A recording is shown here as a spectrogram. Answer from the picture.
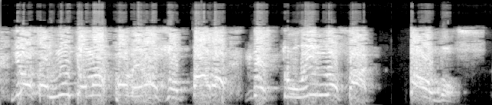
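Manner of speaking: shouted high preacher cadence with tearful aleluyas; fiery preaching. Acted. Preacher crying out to the congregation, fervent shout. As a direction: preach it out with full fervour.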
